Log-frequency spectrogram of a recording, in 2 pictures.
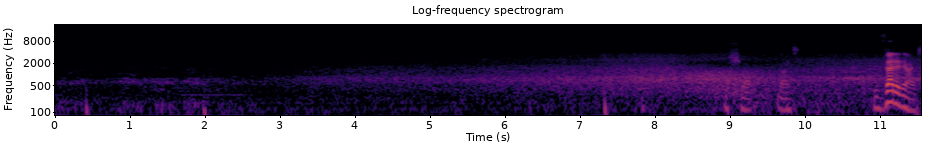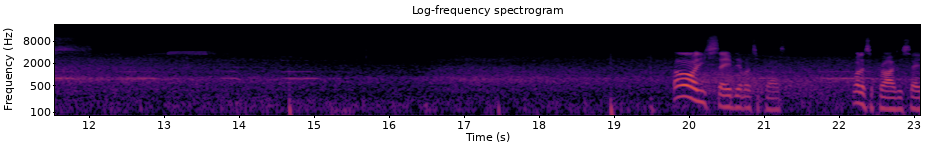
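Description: A large crowd cheers and murmurs steadily, slowly swelling.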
